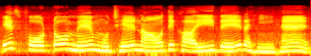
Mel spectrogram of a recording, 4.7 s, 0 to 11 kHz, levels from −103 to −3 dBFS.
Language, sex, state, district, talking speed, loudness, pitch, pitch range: Hindi, female, Madhya Pradesh, Katni, 115 wpm, -11 LUFS, 245 Hz, 220-270 Hz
